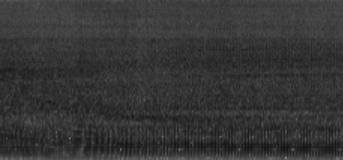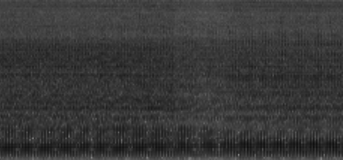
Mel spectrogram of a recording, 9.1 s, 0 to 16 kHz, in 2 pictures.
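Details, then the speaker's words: New four-stroke GX25–35 brushcutter engine snapped to high revs, dips briefly near the top, then holds a steady buzz. The carburettor can't supply fuel fast enough on a sudden throttle snap; momentary bog is normal. "นะครับเมื่อเรากระแทกคันเร่งกระทันหันจะมีอาการวอดวูบกันสักนิดนึงนะครับเป็นเรื่องปกติธรรมดานะครับเมื่อเรากดคันเร่งอย่างเร็วนะครับคาร์บูเรเตอร์มันจ่ายน้ำมันไม่ทันน่ะ"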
